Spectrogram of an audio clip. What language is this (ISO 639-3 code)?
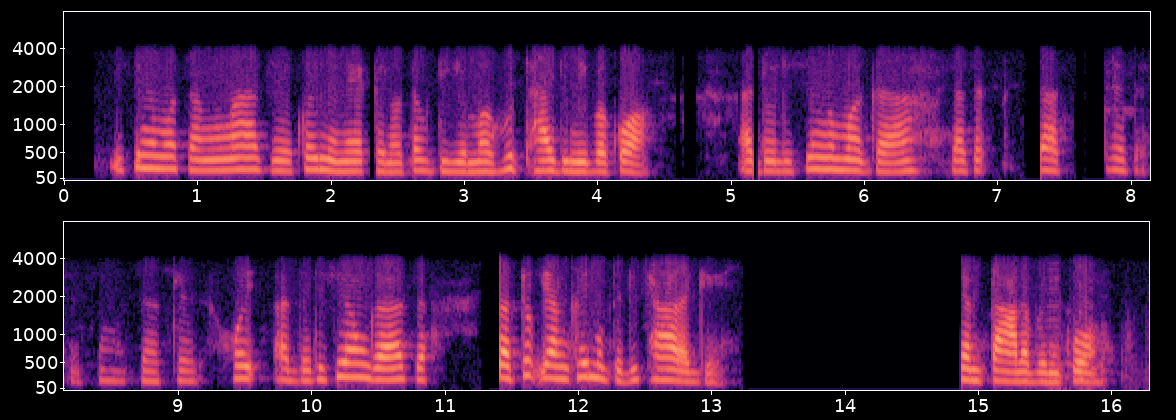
mni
